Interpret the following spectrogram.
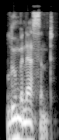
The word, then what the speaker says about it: luminescent: There's a word in it, luminescent." He said it with the careful pronunciation of someone who had heard it mispronounced repeatedly at volume. "She keeps hitting the 2nd syllable wrong.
